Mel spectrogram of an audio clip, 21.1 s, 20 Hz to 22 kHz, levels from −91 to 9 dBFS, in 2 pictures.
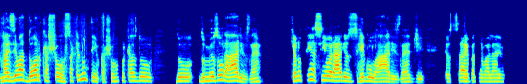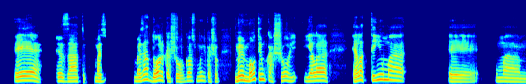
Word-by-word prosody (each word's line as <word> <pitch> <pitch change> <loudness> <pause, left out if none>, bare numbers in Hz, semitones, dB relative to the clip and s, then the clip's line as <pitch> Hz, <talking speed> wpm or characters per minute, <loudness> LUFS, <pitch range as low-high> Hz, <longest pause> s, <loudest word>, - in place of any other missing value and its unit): mas 190 +3 +4
eu 230 +2 +6
adoro 225 +1 +4
cachorro, 180 -3 -2
só 185 +4 -5
que 205 - -7
eu - - 0
não 265 +2 +2
tenho 175 - -6
cachorro 170 +5 -7
por 185 -1 -9
causa 190 0 -3
do 185 -3 -2 0.4
do 180 +1 -1
dos 165 -1 -2
meus 195 +2 +1
horários, 185 - +4
né, 155 +3 -4 0.6
que 180 - +2
eu - - +1
não 210 - -2
tenho, 235 +5 -2
assim, 215 -2 0
horários 185 -5 +4
regulares, 155 -5 +1
né, 150 +2 -3
de 140 -3 -10 0.4
eu 160 - -6
saio 170 +1 +1
para 170 0 -7
trabalhar 160 0 -5
eu 160 -1 -8 0.7
É, 195 -2 +3 0.3
exato. 165 -3 -1
Mas 165 +1 -1 0.6
mas 175 +2 -1
adoro 205 -4 +4
cachorro, 160 -4 -4
gosto 190 +2 -4
muito 195 +1 -5
de - - -14
cachorro. 160 -2 -7 0.3
Meu 190 +5 +4
irmão 200 +3 +4
tem 250 -1 +2
um - - +3
cachorro 195 -2 -3
e 175 - -7
ela 195 0 +3 0.5
ela 195 +6 +4
tem 220 +4 +2
uma, 220 -5 +1 0.9
eh, 155 -2 -3 0.3
uma 165 -2 -4
180 Hz, 155 wpm, -23 LUFS, 160-195 Hz, 0.9 s, eu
